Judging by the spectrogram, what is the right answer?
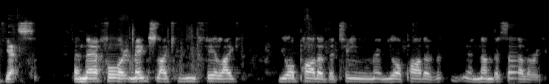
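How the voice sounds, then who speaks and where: A British man from England improvising a mock startup pitch on a video call, hesitant and full of fillers. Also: little pitch movement, brisk, breathy edge. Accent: British English. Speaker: party game participant. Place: home room, video call. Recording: dull dry video call audio.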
